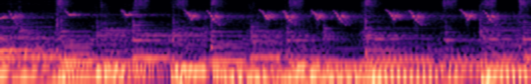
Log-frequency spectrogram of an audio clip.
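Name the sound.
small birds singing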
